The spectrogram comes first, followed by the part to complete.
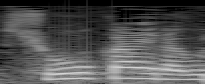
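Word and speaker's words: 紹介: 소개하다라는 말의 소개는 한자에서 온 발음이기 때문에 소발음이 쇼, 개라는 발음이 카이. 그래서 소개를 쇼가이라고 읽어요.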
